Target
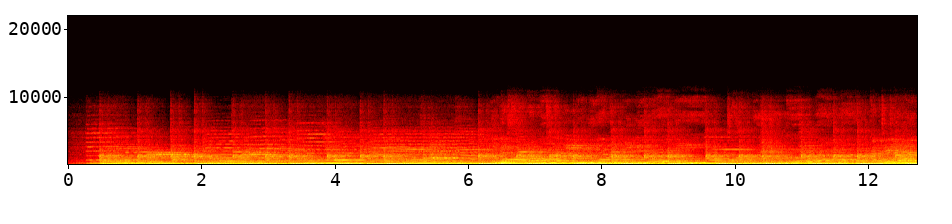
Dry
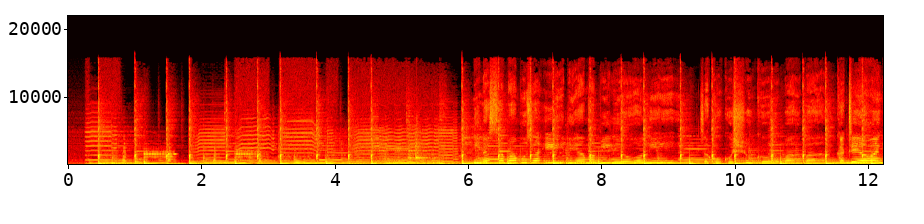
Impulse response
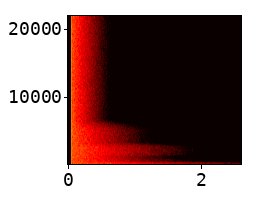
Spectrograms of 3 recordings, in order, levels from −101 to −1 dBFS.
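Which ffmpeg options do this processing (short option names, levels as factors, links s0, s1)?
-filter_complex "[0:a]acrossover=split=2100[s0][s1];[s0]aeval=exprs='clip(val(0),-1,0.0422)':c=same[s2];[s1]acompressor=threshold=0.00316:ratio=4[s3];[s2][s3]amix=inputs=2:normalize=0,asubboost=boost=6:cutoff=97,aresample=22050,aresample=44100,highshelf=f=6000:g=-8.5,aecho=1:1:117:0.596[s4];[1:a]atrim=start_sample=2205,afade=t=out:st=0.39:d=0.01,atrim=end_sample=17640[s5];[s4][s5]afir=irnorm=-1:irlink=0,asetrate=42336,aresample=44100,volume=0.631"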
